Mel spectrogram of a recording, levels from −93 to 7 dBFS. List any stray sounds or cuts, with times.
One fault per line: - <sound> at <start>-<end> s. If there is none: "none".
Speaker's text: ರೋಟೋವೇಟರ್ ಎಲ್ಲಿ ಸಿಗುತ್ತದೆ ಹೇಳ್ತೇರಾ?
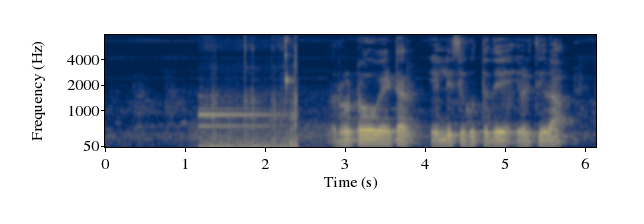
- squeak at 1.2-2.4 s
